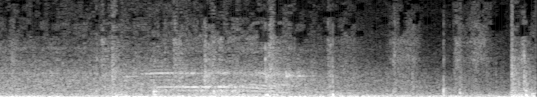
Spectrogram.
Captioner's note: Danny yells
